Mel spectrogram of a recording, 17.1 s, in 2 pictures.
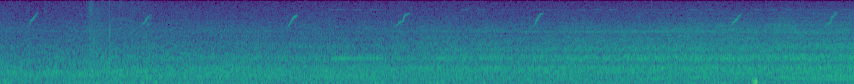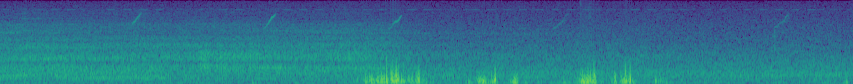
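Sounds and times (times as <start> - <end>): distant train rumble: 0.0 - 17.0
bird chirping: 0.2 - 0.5, 1.3 - 1.6, 2.8 - 5.6, 7.3 - 7.6, 9.8 - 10.2, 11.2 - 11.4, 16.2 - 16.6.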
